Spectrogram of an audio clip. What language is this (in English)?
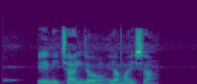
Swahili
